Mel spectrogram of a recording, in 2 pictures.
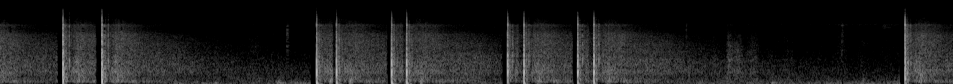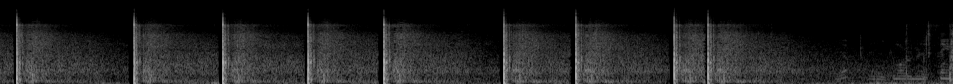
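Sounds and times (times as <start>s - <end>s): rifle shots with echo: 0.0s - 2.1s, 3.2s - 7.4s, 9.0s - 17.8s.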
